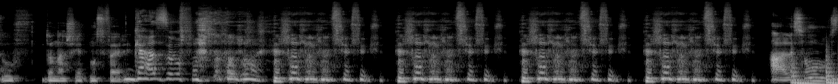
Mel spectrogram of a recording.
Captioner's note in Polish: głupkowaty śmiech; energiczna muzyka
